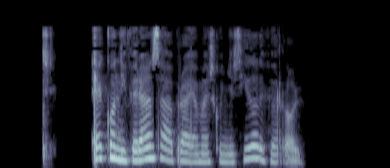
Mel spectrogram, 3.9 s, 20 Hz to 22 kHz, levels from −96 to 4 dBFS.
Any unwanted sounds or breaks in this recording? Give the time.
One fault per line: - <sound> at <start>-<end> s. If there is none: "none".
none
